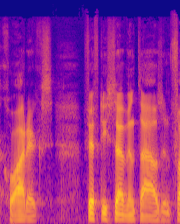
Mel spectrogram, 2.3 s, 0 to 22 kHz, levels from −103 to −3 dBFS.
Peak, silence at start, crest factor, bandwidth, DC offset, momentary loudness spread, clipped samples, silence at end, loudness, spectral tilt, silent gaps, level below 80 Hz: 0 dBFS; 0 s; 20 dB; 17.5 kHz; under 0.1%; 16 LU; under 0.1%; 0 s; -20 LUFS; -5 dB/octave; none; -44 dBFS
